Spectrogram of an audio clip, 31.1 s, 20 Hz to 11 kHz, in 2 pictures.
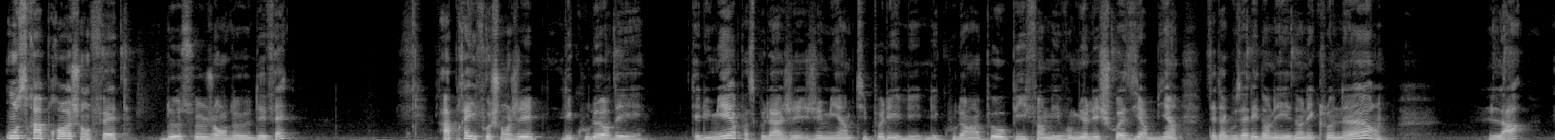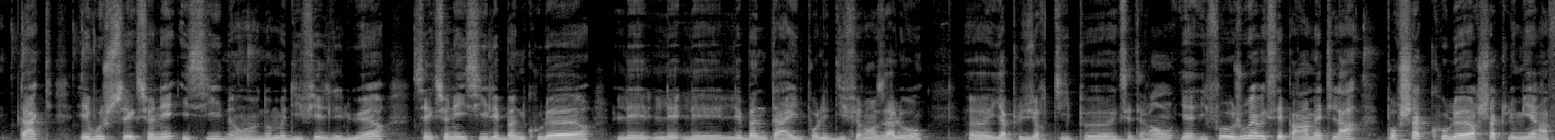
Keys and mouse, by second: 0.9 click, 4.7 click, 6.0 click, 10.3 click, 12.3 click, 14.9 click, 17.9 click, 19.1 click, 29.0 click.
